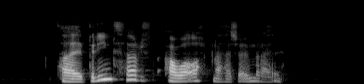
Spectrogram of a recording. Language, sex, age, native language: Icelandic, male, 30-39, Icelandic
